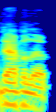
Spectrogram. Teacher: is placing the stress on the last syllable in develop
